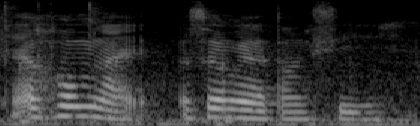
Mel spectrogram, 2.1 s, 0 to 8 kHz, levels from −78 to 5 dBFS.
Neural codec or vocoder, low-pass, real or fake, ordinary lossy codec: none; none; real; none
